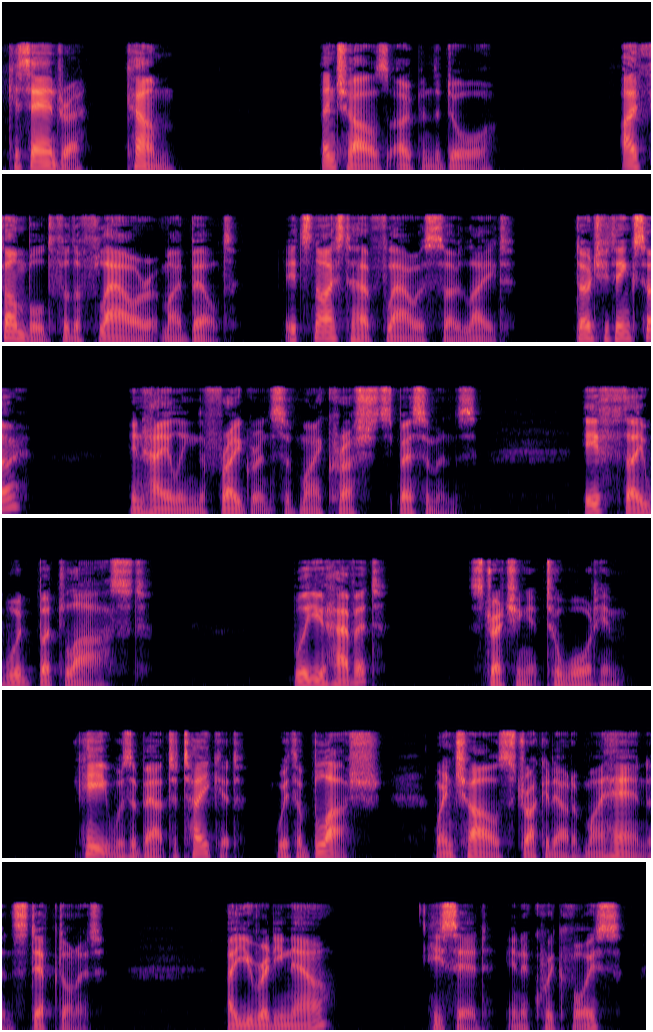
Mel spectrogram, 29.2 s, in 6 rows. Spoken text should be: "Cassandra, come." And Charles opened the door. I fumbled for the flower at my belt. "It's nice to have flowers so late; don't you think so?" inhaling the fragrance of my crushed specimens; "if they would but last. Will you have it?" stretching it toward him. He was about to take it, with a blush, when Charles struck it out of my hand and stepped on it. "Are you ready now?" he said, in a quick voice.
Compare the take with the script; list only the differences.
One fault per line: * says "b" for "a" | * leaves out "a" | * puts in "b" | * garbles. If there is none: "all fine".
* says "Then" for "And"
